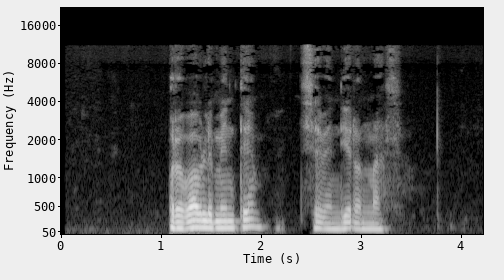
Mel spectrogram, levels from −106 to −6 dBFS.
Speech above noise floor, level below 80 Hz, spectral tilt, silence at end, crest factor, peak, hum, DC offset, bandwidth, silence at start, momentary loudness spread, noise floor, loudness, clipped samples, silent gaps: 47 dB; -48 dBFS; -8 dB/octave; 0.9 s; 18 dB; -8 dBFS; none; under 0.1%; 11.5 kHz; 1.1 s; 19 LU; -70 dBFS; -24 LUFS; under 0.1%; none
